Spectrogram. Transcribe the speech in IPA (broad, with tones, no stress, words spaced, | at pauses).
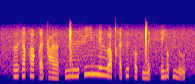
ɵ˧sɨ˧qo˧ qḭ˨kʕɐ˨ | ŋ͡ǁɨː˧ siː˦ nːe˦lːo̰˧qʰḭ˧k ʉ˦ho̰˨kŋ͡ǁḛ˨k he˦jo̰˦knːṵ˨˦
